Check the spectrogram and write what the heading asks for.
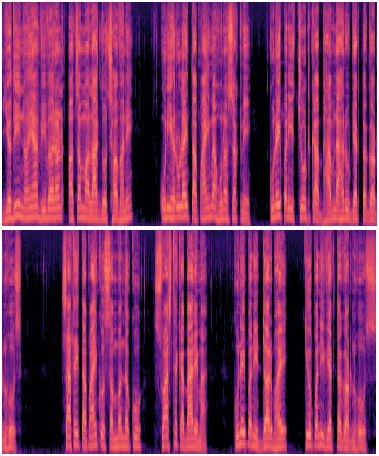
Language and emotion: Nepali, neutral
